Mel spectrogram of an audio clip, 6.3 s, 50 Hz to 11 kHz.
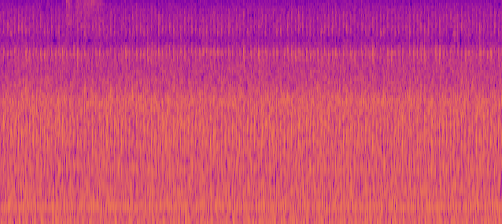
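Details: Isuzu NPR diesel at idle, check engine light with DTC P0202 cylinder 2 injector circuit from a loose connection; rough regular knock about 160 per minute as the injector cuts out: injector circuit fault misfire knock.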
